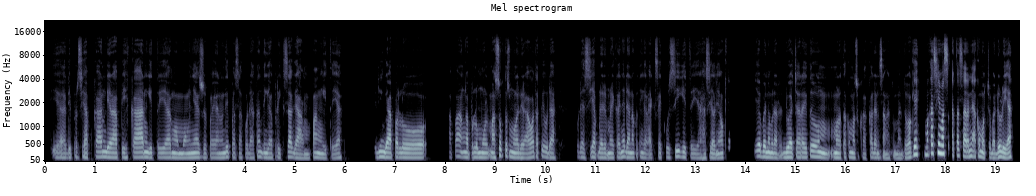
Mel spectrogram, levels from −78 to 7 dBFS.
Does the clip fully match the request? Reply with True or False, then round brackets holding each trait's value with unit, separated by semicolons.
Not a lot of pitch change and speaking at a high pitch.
False (2.2 semitones; 130 Hz)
